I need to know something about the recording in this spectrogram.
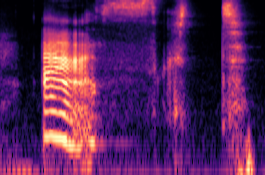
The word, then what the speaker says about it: asked: ask-ed asked So, even though this word ends in e d, the final sound is actually like a t.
